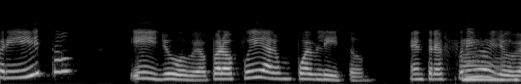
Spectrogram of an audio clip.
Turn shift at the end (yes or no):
no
